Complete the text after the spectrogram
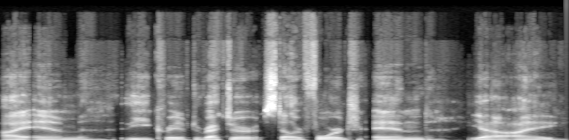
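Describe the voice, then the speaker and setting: A man with a very deep voice speaks slowly and hesitantly, stumbling over his words as an interview guest. His call microphone gives a dry, close sound. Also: fairly even intonation, warm tone, no room sound. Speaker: creative director.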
